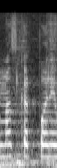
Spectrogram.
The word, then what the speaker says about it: mascarpone: how do you say mascarpone okay which is the same just with the e at the end you pronounce that so it ends like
